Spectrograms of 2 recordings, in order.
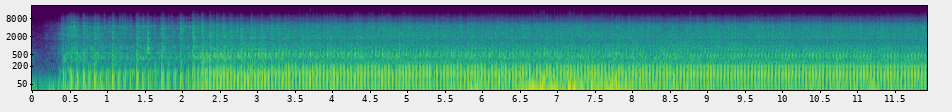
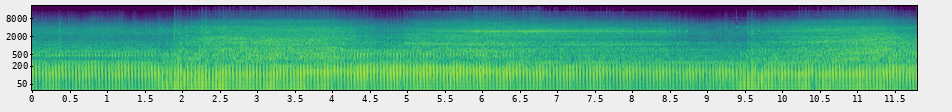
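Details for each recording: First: Atco Royale B24E cylinder mower single-cylinder engine, before carb clean: catches after two seconds, then low, fairly steady chug with slight rises and dips; dirty carburettor making it hunt under load. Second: Atco Royale B24E cylinder mower engine after carb clean: steady even beat, brief rev dips as drive engages under load, quick recovery without hunting; running smoothly.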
